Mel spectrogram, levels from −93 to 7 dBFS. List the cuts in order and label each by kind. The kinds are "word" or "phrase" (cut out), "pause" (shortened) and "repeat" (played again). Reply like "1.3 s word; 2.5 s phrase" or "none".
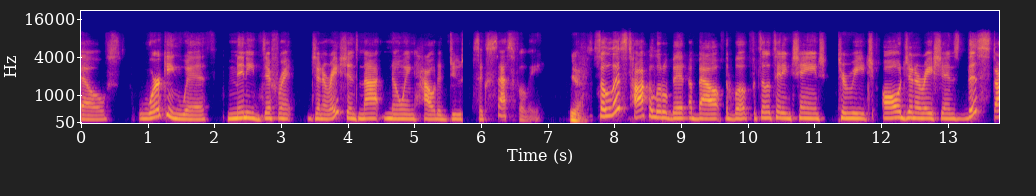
4.1 s phrase; 5.7 s word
